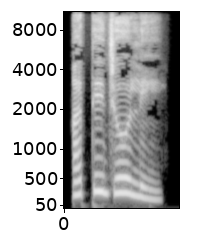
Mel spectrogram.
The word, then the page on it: ಅತಿಜೋಲಿ: ati jōli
